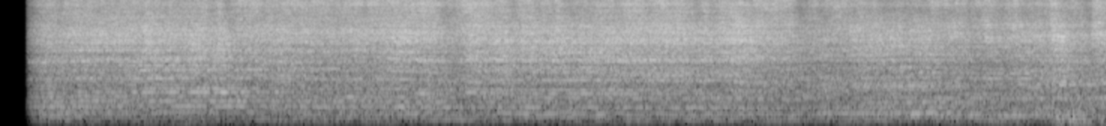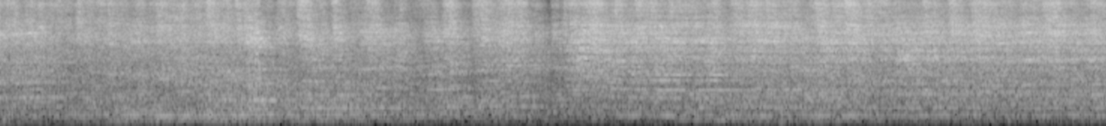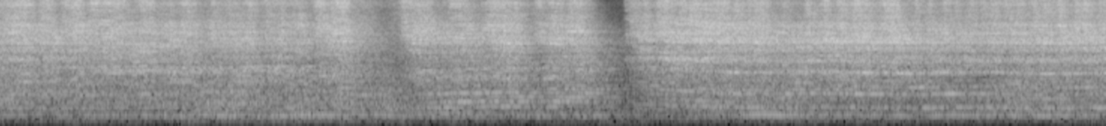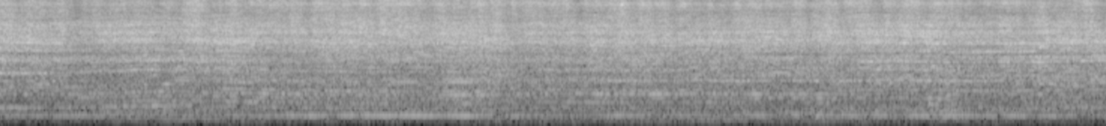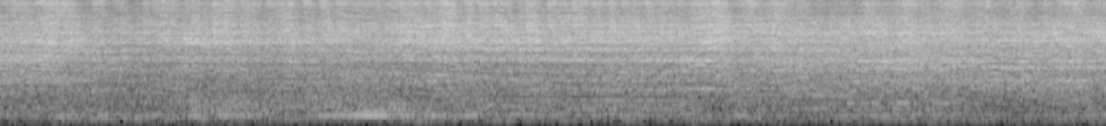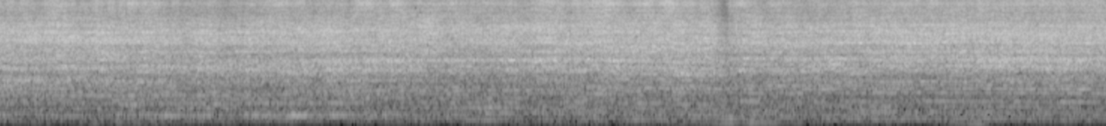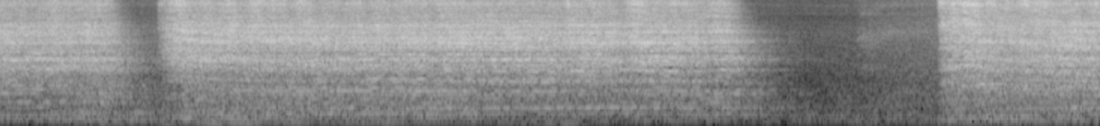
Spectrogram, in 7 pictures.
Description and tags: Sierra en empresa
Un sonido de sierra que grabe en mi trabajo
fiel-recordin, industrial, machinery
